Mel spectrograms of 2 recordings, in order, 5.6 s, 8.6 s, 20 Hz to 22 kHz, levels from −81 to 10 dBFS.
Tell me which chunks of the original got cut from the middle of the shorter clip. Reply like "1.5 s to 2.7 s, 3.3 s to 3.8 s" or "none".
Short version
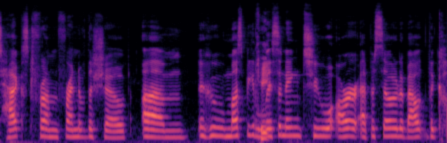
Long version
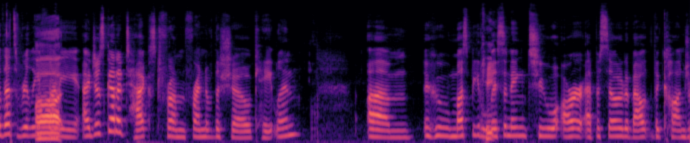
3.2 s to 4.4 s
